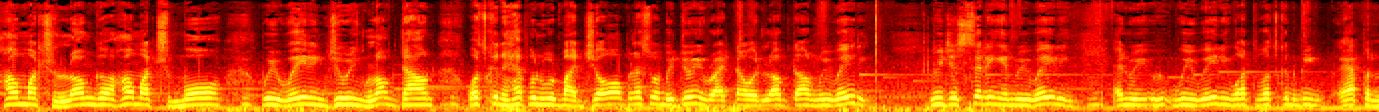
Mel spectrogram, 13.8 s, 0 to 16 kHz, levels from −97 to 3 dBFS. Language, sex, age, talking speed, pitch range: English, male, 60-79, 185 wpm, 155-185 Hz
